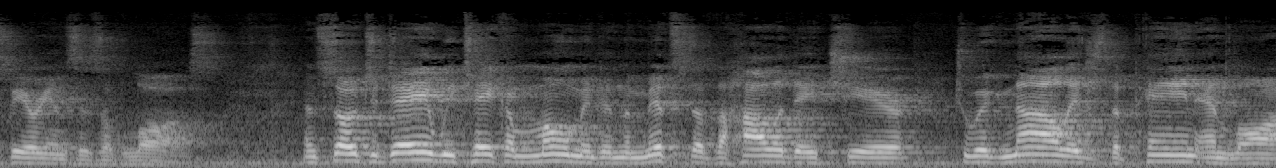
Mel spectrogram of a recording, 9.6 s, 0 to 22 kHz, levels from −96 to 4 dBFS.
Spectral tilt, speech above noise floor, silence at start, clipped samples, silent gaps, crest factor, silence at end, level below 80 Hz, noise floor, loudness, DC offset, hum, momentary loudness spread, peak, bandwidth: -6.5 dB/octave; 21 dB; 0 s; under 0.1%; none; 18 dB; 0 s; -52 dBFS; -44 dBFS; -24 LUFS; under 0.1%; none; 13 LU; -6 dBFS; 13 kHz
